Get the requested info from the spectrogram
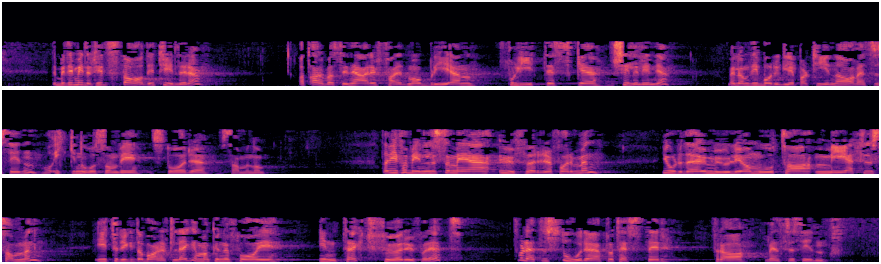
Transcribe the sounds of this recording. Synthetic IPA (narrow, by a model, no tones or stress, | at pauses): d̪̥ɛblɪɾɪmɪd̪əʈʰiːd̪st̪ɑːd̪ɪt̪ʰyːd̪lɪəɾə | ɑt̪ɑɾbæɪslɪnjənæɾɪfæɾd̪mɛɔbliːɛnpʰʊliːt̪ɪskʂɪlːəlɪnjə | mɛlːɔmd̪ɪbɔɾɡəlɪəpɑʈʰiːənəɑʋɛnst̪ɾəsiːd̪n̩ɔɪkːənuːəsɔmʋɪst̪oːɾsɑ̰mːənɔm | d̪̥ɑɾʋɪɪfɔɾbɪnːəlsəmɛʉːføːɾɾɛfɔɾmən | juːɖəd̪ɛʉmʉːlɪɔmuːt̪ʰːɑːmeːʈʰɪlsɑmːən | ɪt̪ʰɾʏɡd̪ɔbɑːɳɛt̪lɛɡːɑmmɑnkʉnːəfoːɪɪnt̪ʰɛkt̪føːɾʉːføɾɛt̪ | fɔɖɛt̪ːəst̪uːɾəpʰɾʊt̪ʰɛst̪əɾ | fɾɑʋɛnst̪ɾəsiːd̪n̩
